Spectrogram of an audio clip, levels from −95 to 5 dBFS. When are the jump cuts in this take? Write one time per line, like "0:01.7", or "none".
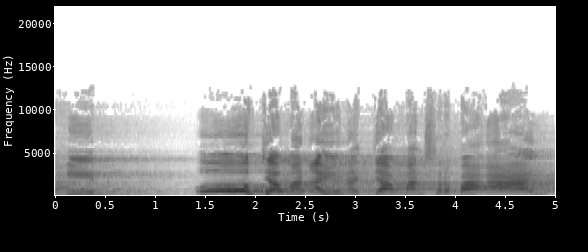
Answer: none

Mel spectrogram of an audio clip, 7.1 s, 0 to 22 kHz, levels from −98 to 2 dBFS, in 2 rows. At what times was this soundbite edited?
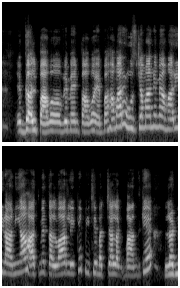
none

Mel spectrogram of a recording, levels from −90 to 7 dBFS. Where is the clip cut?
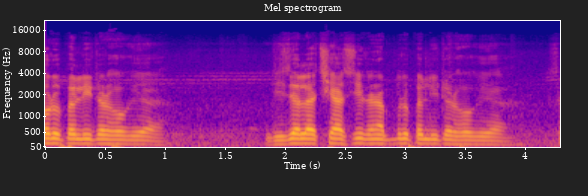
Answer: none

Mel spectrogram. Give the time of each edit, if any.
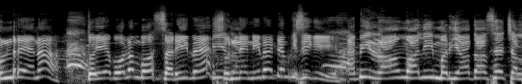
0:02.1

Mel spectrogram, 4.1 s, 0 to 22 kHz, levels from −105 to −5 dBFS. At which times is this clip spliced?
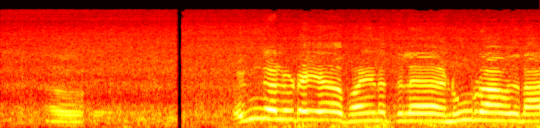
0:01.3

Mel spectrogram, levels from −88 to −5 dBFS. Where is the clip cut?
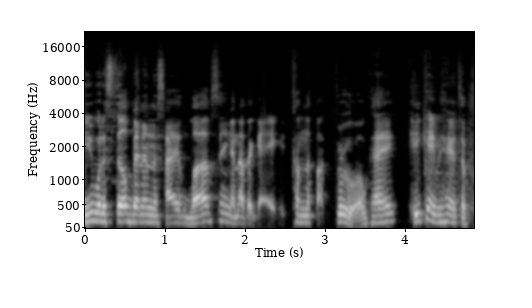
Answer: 0:01.0
0:02.5

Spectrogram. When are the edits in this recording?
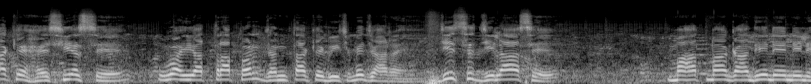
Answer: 0:01.4
0:04.2

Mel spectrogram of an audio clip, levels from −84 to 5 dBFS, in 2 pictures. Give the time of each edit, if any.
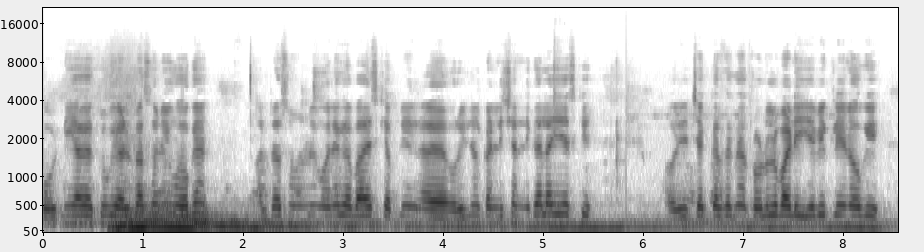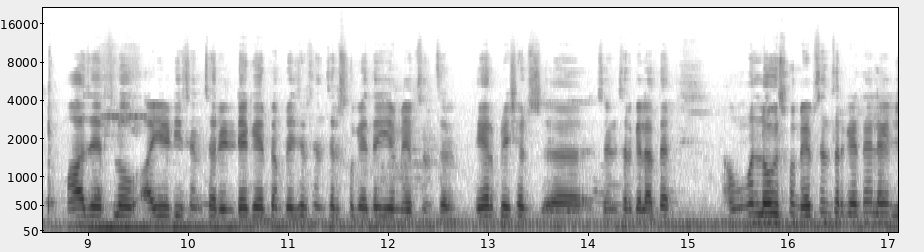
0:05.8

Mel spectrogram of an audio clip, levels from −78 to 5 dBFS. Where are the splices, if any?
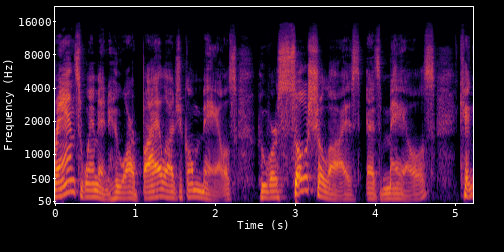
none

